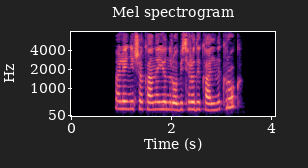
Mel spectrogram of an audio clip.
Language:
Belarusian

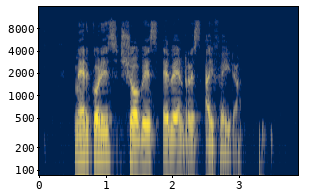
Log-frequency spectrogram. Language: Galician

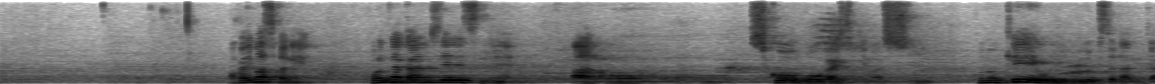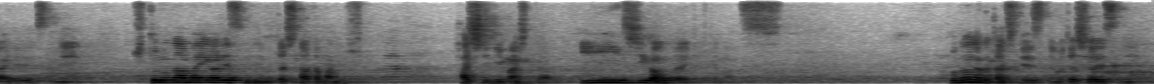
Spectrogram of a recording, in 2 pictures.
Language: Japanese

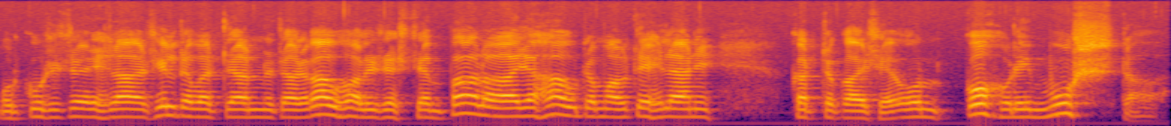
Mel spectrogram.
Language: Finnish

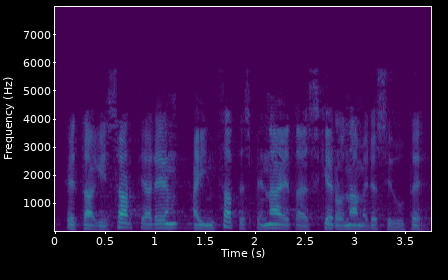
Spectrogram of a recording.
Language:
Basque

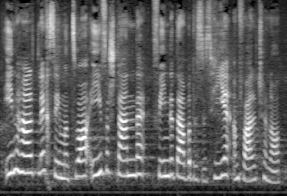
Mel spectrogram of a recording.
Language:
Swiss German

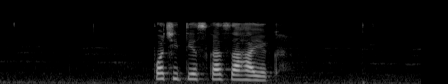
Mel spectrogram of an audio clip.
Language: Nepali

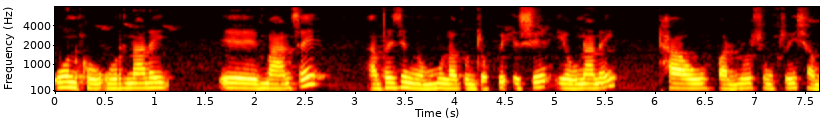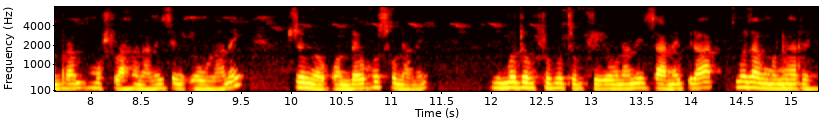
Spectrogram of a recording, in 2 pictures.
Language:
Bodo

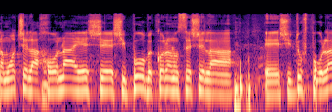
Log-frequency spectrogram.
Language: Hebrew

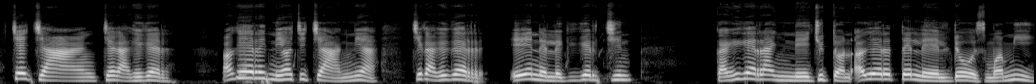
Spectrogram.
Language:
Kalenjin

